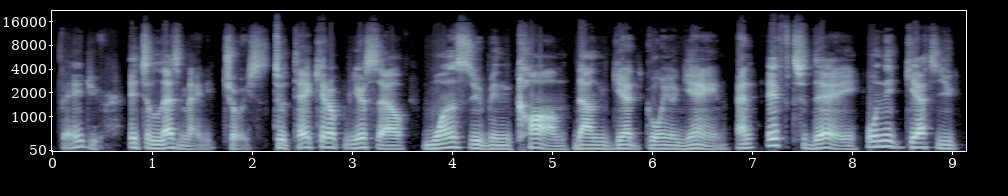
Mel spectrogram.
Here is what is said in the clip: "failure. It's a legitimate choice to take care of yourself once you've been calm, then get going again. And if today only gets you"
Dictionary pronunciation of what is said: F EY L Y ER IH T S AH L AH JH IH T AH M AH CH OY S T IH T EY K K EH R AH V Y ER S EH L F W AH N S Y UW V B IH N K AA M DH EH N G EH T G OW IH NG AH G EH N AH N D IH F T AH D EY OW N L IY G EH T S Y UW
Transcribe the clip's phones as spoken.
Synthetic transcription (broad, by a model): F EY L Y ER IH T S AH L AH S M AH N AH CH OY S T IH T EY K K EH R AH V Y ER S EH L F W AH N S Y UW V B IH N K AA M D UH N G EH T G OW IH NG AH G EH N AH N IH F T AH D EY OW N L IY G EH T S Y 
